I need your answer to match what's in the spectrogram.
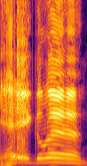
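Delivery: high, friendly called-out yell. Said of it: "they're yelling at me".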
